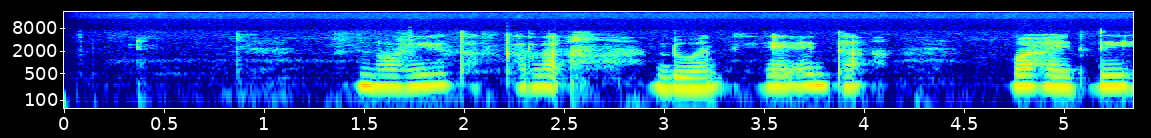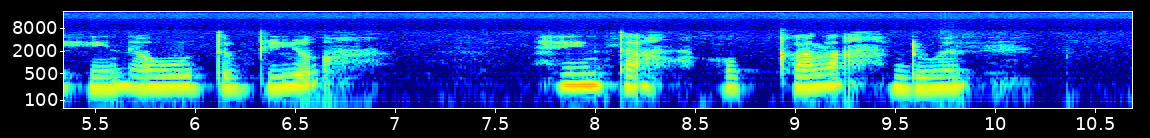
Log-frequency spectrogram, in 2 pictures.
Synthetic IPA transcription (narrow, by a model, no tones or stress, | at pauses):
nɔːʕjɐðɐkʰɐlɐɖ̪ʊwɐnɛːʕɪd̪ɐ | wɑħɑjlɛjiːnɐwuːd̪ɐbɪjɔ | hɛjnt̪ʰɐɔːkʰɐlɐd̪ʊwɐn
